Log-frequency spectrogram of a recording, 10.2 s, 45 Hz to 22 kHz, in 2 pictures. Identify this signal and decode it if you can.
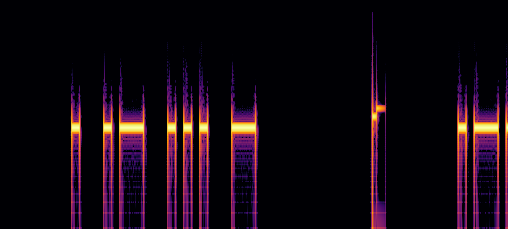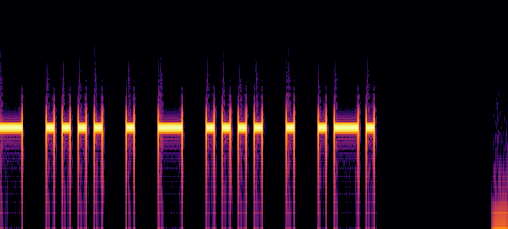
Morse code, heard as a keyed tone, about 15 wpm, 700 Hz. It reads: EAST WHETHER
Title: Sentences from Top 1000 Words - Review Part 3 - New Word Drill - 15wpm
